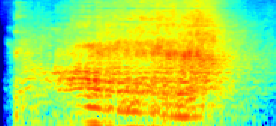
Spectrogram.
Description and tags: Beast deep groan
A modified version of a lions groan.
Sound by:
animal, beast, creature, dinosaur, dragon, groan, growl, monster, roar, vocalization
